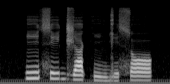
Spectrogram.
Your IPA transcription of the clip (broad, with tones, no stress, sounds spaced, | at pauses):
ĩ˦ s i˦ d͡ʒ a˧ k ĩ˨ ɡ i˨ s ɔ˧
